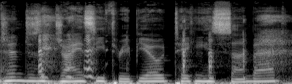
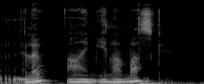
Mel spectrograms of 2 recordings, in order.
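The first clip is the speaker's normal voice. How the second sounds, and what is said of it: South African accent impression. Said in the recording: “A bit of a South African accent ... He talks like that ... That was definitely closer.”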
